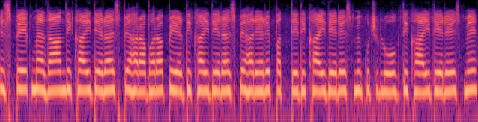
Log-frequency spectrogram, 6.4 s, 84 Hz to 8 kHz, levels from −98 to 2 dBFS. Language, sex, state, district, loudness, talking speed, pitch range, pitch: Hindi, female, Bihar, Kishanganj, -18 LUFS, 245 wpm, 270-280 Hz, 275 Hz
